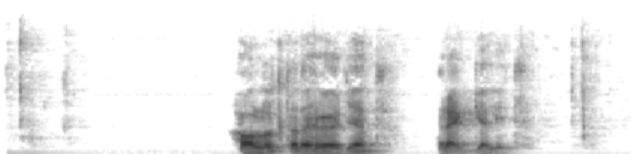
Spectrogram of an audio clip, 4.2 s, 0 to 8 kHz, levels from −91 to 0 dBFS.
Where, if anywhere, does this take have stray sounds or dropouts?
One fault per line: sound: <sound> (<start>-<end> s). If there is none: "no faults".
no faults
